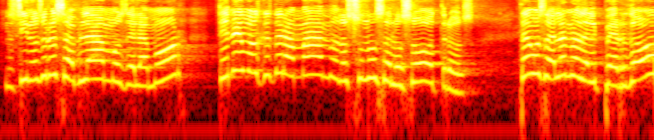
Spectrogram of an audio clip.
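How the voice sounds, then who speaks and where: Very high-voiced fervent woman preacher. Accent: Peruvian Spanish. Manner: emphatic and repetitive, building fervor. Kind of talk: sermon. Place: church.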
